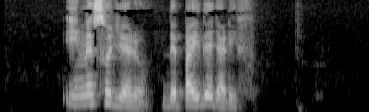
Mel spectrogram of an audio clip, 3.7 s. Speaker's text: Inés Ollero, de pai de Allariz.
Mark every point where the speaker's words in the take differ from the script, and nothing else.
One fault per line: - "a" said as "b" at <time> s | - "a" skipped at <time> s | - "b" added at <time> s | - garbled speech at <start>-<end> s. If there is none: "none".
none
